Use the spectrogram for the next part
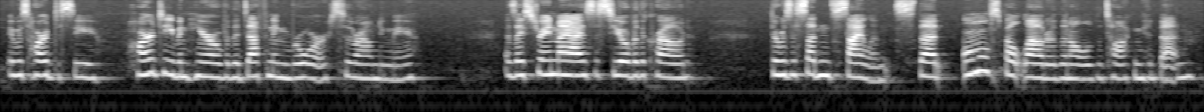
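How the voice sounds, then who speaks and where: A woman's voice: a little high, steady tone, moderate pace, natural voice. A young woman playing an onlooker in the crowd, telling it earnestly. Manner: earnest, shouting at times. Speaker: student actor.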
